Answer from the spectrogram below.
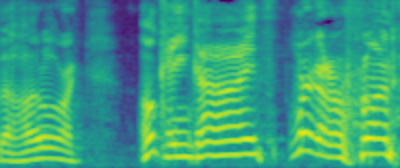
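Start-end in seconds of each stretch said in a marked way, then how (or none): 0.9-2.5 high, cartoonish, puppet-like character voice. Imitating a quarterback calling a play in the huddle: imitating Patrick Mahomes's Muppet-like voice. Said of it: "he sounds like a Muppet".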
